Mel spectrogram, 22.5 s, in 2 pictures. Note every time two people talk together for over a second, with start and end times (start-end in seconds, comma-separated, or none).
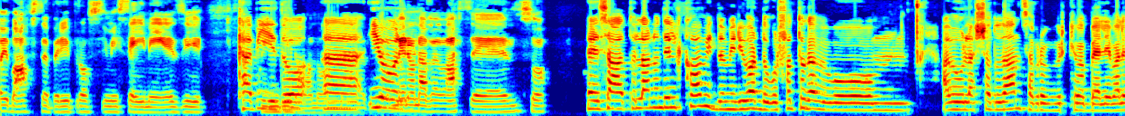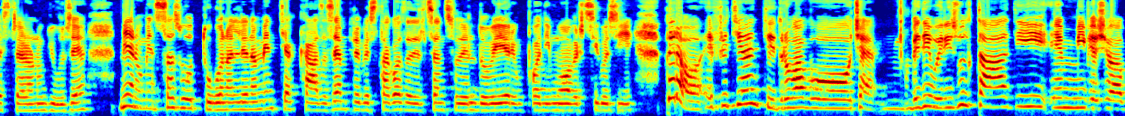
2.5-4.2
